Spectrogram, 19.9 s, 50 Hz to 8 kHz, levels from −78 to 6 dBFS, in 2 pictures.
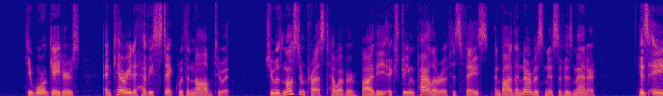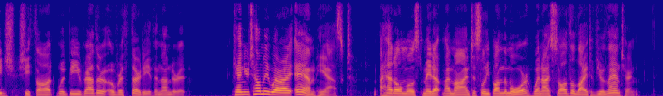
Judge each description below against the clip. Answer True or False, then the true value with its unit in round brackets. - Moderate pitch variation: True (4.7 semitones)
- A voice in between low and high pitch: True (145 Hz)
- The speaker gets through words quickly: True (220 wpm)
